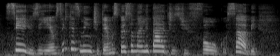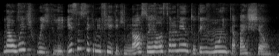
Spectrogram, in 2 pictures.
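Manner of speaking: a hint of a smug girlfriend showing off; lightly voiced gushing Mary. A narrator's reading.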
